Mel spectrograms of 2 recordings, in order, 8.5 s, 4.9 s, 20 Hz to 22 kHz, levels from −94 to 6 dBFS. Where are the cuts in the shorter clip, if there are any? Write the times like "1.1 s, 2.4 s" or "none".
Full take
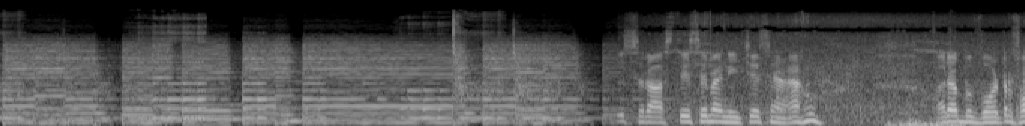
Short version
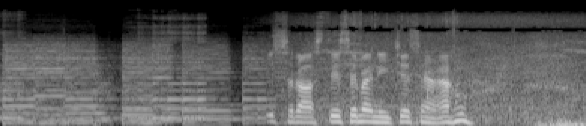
2.1 s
